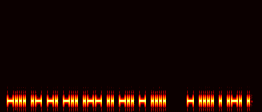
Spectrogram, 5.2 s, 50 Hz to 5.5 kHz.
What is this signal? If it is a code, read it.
Morse code, heard as a keyed tone, about 30 wpm, 600 Hz. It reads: BANDWIDTH THERE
